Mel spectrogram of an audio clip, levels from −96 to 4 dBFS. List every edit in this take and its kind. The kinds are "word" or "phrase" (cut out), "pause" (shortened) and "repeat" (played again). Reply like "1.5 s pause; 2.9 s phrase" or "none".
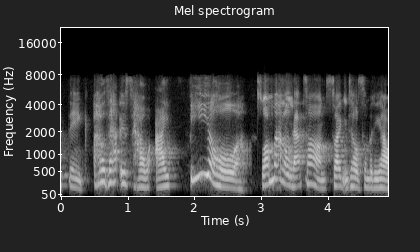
2.8 s pause; 3.5 s word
